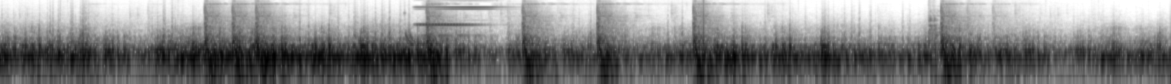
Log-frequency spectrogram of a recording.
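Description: Sharp knocks sound as balls bump into each other.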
